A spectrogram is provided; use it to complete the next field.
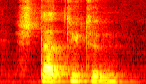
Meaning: plural of statuut
- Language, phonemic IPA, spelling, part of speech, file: Dutch, /staˈtytə(n)/, statuten, noun, Nl-statuten.ogg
